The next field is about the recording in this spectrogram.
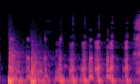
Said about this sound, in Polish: i będziecie tylko pukać w ręce, no, znowu zacina, nie?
